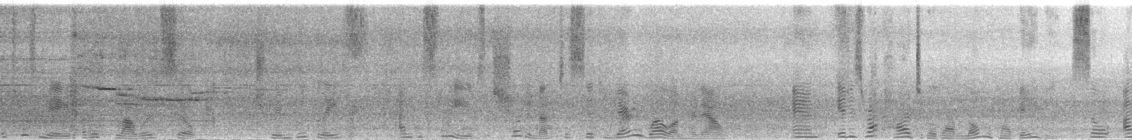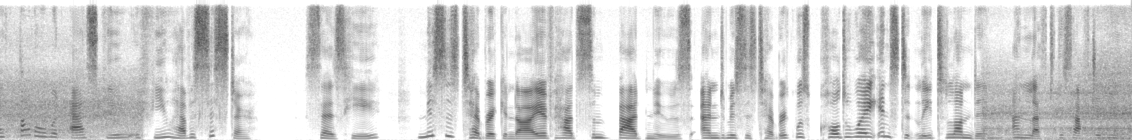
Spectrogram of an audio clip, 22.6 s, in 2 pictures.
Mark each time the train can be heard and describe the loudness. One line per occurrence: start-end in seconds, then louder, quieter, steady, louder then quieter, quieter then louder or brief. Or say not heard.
0.0-12.8 quieter
21.1-22.6 brief.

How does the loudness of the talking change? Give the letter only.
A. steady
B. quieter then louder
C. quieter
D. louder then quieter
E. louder
A.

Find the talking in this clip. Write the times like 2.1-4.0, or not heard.
0.0-7.3, 7.9-22.6.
